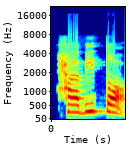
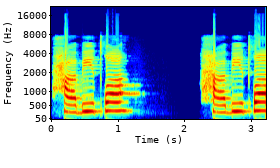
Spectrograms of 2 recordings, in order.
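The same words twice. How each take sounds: First: हाबिता with a light, thin ता; thin ta sound. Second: हाबिता with a thick, heavy emphatic त्वा; heavy twa sound. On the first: Teacher showing students the common mistake, a thin ta. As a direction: say हाबिता wrongly, with an ordinary ता. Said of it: "ता की आवाज आ रही है". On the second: Teacher showing students the correct heavy twa. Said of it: "ये त्वा है". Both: Shown as a demonstration.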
